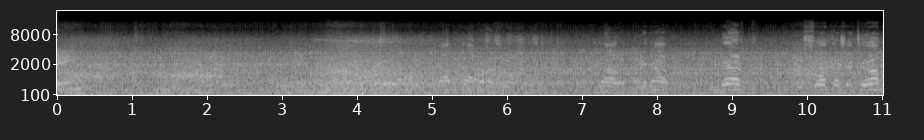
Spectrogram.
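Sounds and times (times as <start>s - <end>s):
highway traffic rush: 0.0s - 11.0s.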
